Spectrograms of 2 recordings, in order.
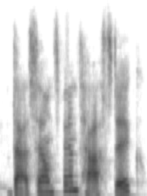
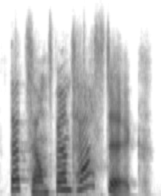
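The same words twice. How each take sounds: First: It is said calmly, as a plain statement. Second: It is said excitedly, as an exclamation.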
